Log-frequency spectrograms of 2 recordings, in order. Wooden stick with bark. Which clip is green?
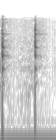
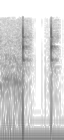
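The first.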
